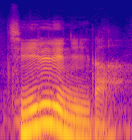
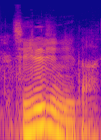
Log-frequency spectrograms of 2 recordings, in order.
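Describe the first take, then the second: First: Every syllable of the ending is said in full. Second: The ending is squeezed into two short syllables. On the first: The speaker calls it right. "발음을 잘해야 돼요" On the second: The speaker calls it wrong. "진리니다가 아니라"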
